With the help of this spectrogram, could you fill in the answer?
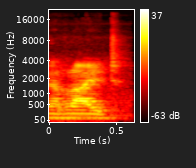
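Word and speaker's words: write: हम देख लेते हैं बहुत ही कमन राइट डब् से शुरू हो रहा है लेकिन साउंड किसकी दे रहा है आर की राइट रेस्ट कलाई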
